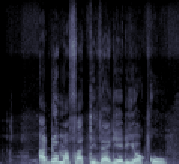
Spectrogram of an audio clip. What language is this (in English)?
Kikuyu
